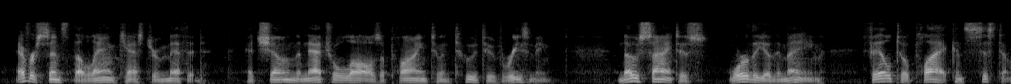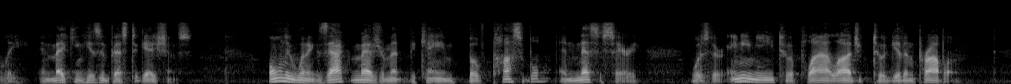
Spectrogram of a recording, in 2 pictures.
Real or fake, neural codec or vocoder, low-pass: fake; codec, 16 kHz, 1.1 kbps, Voila-Tokenizer; 7.2 kHz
